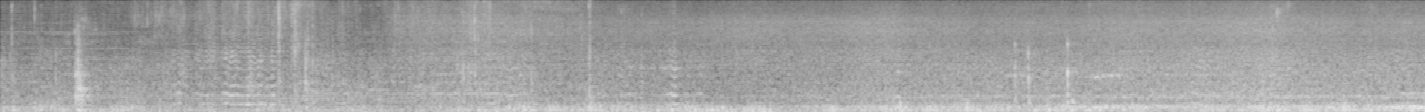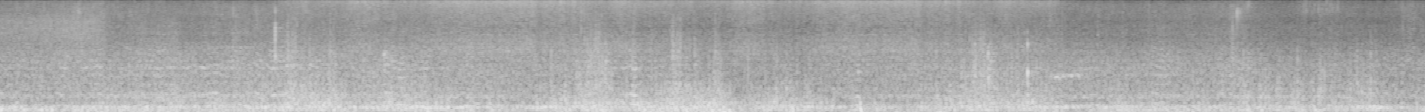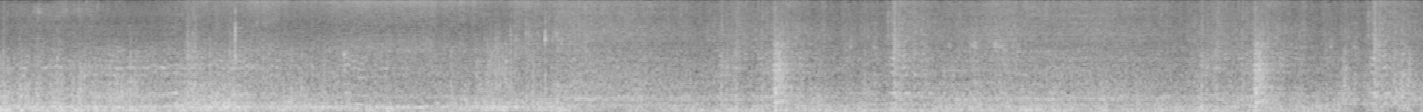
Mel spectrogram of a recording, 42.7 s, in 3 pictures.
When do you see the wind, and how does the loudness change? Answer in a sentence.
The wind can be heard from 0.0 to 42.6 s, getting louder then quieter.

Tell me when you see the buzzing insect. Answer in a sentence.
The buzzing insect can be heard from 0.0 to 42.6 s.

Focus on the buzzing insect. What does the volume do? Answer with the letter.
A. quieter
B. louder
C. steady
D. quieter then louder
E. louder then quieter
E.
